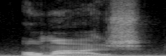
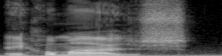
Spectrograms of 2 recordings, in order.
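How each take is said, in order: First: "Homage" with a silent h, French style oh-MAHZH; homage without h. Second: "homage" said with an English h, HOH-mahzh. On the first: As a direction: drop the h in "Homage". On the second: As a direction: sound the h in "homage". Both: Shown as a demonstration.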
